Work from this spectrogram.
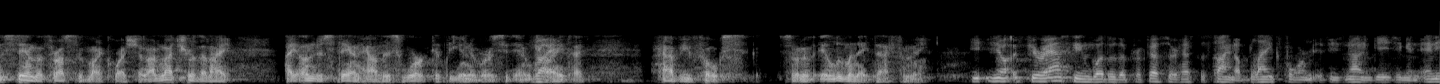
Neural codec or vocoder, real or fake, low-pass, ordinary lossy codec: codec, 16 kHz, 4 kbps, FreqCodec, larger model; fake; 7.2 kHz; AAC, 16 kbps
